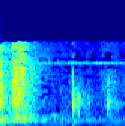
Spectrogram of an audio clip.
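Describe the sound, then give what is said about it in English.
A shop door opens: a brief rattling whoosh at first, then a few sharp clicks of the latch and hinges at uneven intervals. Fairly quiet overall, with no voices. “All right, Seamus, stand back. I'll open the door.”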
